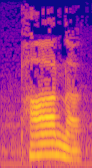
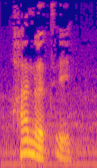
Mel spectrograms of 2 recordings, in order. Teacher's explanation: the N with a dot under it is pronounced by making the N sound, but with the tongue against the roof of the mouth · Shown in: first take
